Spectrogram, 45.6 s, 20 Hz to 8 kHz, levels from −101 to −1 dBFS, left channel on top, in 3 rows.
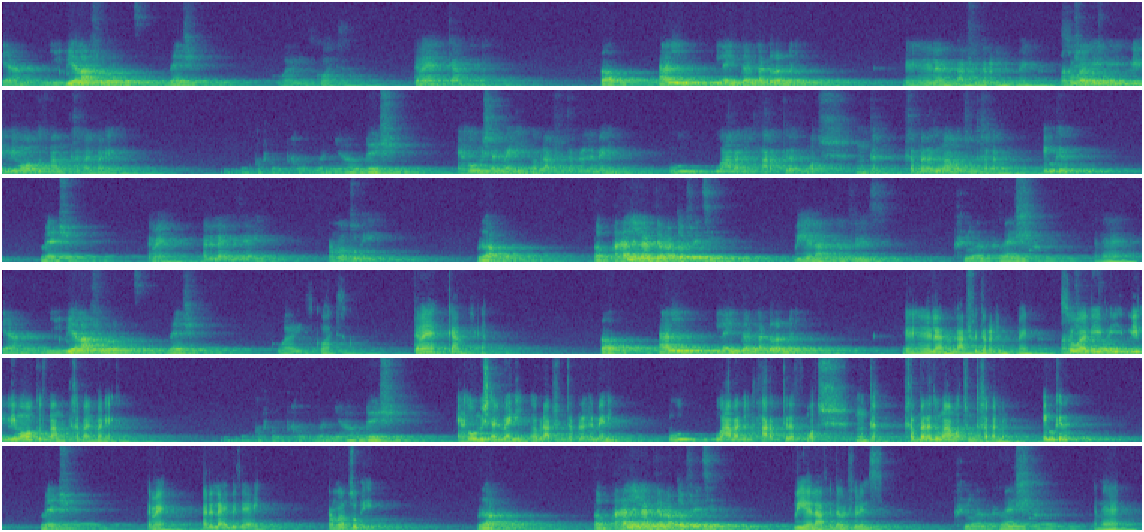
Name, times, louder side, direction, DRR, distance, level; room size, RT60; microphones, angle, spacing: voice 1, 0.0-1.7 2.2-2.6 8.0-8.2 8.7-10.7 14.1-14.9 18.2-20.4 30.9-31.3 36.7-37.0 38.3-40.0 43.1-44.2, equal, ahead, 1 dB, 0.4 m, -22 dB
voice 2, 3.7-4.4 5.5-6.3 12.0-13.8 14.1-16.7 21.3-23.4 24.1-24.5 24.7-26.9 27.2-28.6 29.1-29.5 32.3-32.6 33.1-33.8 34.8-35.4 41.0-42.1 45.0-45.3, right 5 dB, 90° right, 10 dB, 0.3 m, -24 dB
5.4 x 3.6 x 5.8 m, 2.5 s
head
